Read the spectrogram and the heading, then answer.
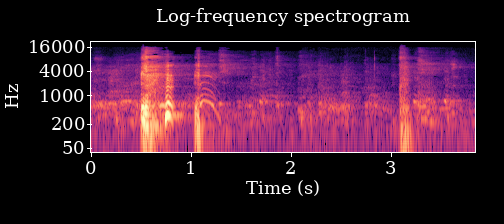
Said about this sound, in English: Take a deep breath and cough them out. Let them go.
